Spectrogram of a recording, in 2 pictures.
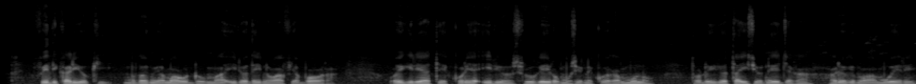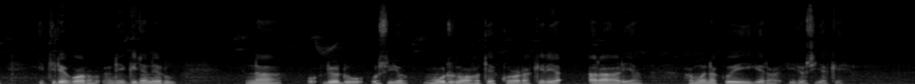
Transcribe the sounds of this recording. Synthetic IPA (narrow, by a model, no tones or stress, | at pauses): fiðikaɾiokimoðɔmiwamaodomaiɾjɔðɛinewafjabɔɾa | o̰iɣiɾeatekoɾeaʔiɾeɔseɾuɣeiɾɔmosiɔnekowɛɣamonɔ | tɔːdoiɾjɔtaisiɔneːd͡ʑɛɣahaɾeɔɣemawamweɾe | itiɾɛɣɔɾɔnʔaneːɡiɲanɛɾu | na | deodoːsiɔmoːdonewaɦɔtɛkoɾɔɾakeɾeaː | ɾaːɾea | hamwɛnakweiɣeɾaiɾeɔsiakɛ̰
